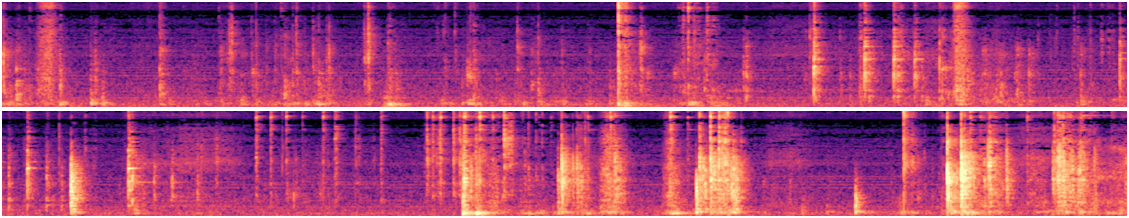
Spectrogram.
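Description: Scattered clicks, taps and clatter of the plastic frame and metal parts of an electric cigarette-making machine being handled and screwed together by hand during a limit-switch replacement, busier and louder in the last third.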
